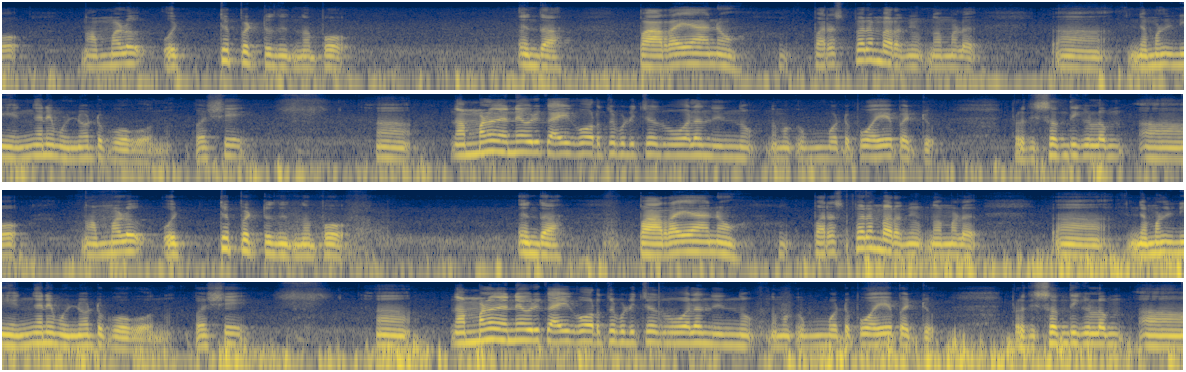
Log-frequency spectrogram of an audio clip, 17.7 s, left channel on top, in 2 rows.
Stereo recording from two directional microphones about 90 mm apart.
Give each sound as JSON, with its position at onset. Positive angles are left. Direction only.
{"t": 0.6, "sound": "speech", "side_deg": -30}
{"t": 3.8, "sound": "speech", "side_deg": -25}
